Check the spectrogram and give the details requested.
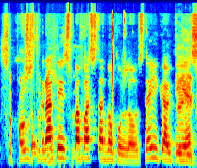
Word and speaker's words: Sokratis: I was born in London to Greek parents. So I'm going to pronounce his name the way it's supposed to be. Sokratis Papastadopoulos.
